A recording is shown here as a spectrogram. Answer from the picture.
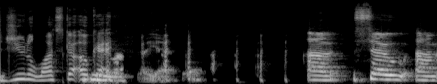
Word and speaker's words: Junaluska: Waynesville um and okay I've always wanted to know how to pronounce that I've always called it yoa so it's junaluska okay yeah uh so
